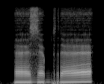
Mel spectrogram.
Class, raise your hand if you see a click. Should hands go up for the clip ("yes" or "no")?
no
